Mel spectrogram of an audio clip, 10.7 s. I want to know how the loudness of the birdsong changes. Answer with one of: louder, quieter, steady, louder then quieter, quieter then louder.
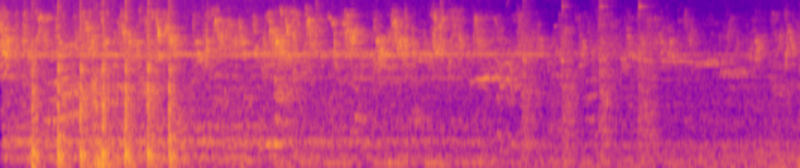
quieter.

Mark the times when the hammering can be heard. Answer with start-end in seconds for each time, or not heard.
0.4-2.4, 6.9-8.8.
